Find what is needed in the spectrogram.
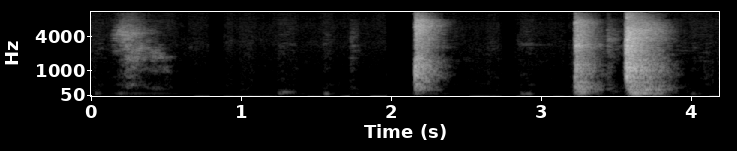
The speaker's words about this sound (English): So I'm going to close my office door. Maybe that will quiet him down somewhat.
